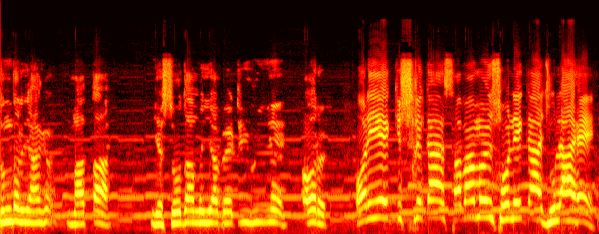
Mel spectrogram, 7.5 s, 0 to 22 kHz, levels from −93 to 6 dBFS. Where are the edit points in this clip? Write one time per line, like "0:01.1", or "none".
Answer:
0:04.2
